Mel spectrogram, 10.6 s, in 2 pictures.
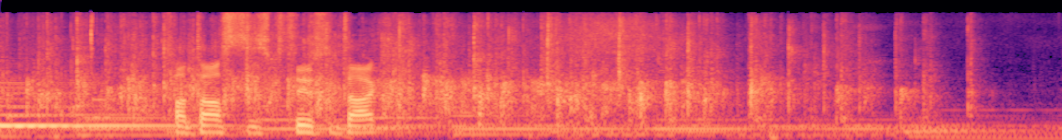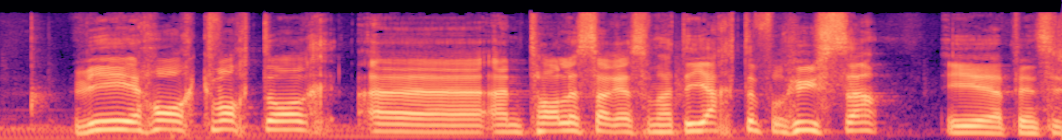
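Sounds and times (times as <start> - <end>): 
crowd applauding: 0.0 - 5.6
speech: 0.9 - 2.4, 5.7 - 10.6.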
